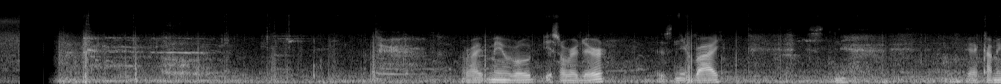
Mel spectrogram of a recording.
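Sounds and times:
street background noise: 0.5s - 10.0s.

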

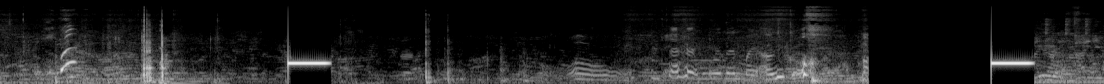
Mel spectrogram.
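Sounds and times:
censor bleep: 2.9s - 3.3s, 9.9s - 10.4s.

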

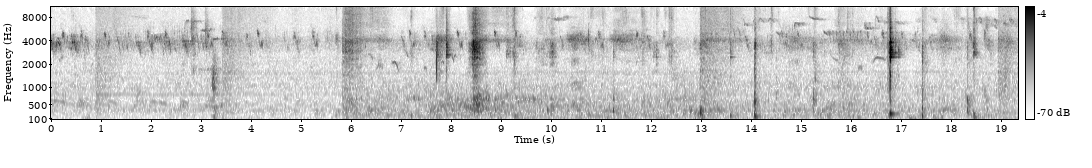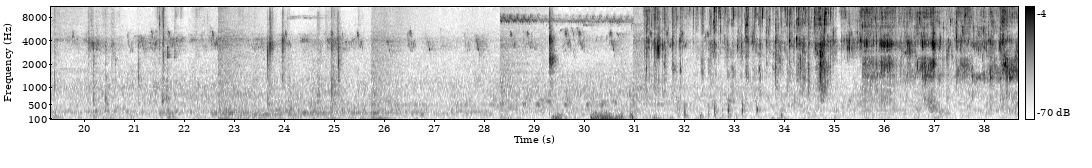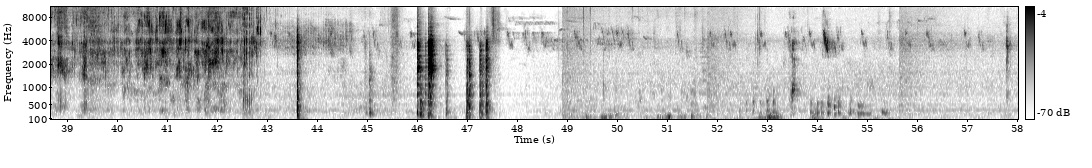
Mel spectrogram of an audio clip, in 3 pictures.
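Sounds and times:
birds chirping: 0.0s - 46.0s, 46.6s - 58.0s
water pouring into a pot: 31.2s - 43.3s.

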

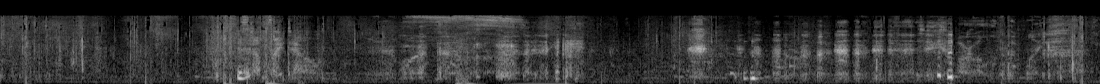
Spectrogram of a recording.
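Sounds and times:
book pages rustling: 0.0s - 3.8s, 4.4s - 7.3s, 10.1s - 11.0s.

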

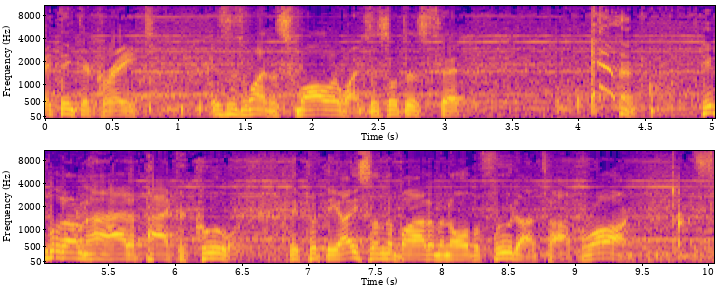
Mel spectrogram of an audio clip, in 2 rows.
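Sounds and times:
faint machine hum: 0.0s - 10.0s
man coughing: 4.0s - 4.6s.

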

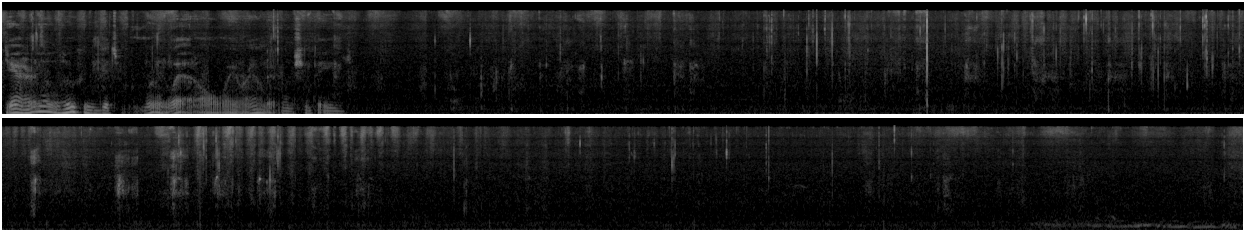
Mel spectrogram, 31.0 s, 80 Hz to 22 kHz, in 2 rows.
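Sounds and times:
faint rustling on blanket: 0.0s - 24.7s, 25.8s - 31.0s.

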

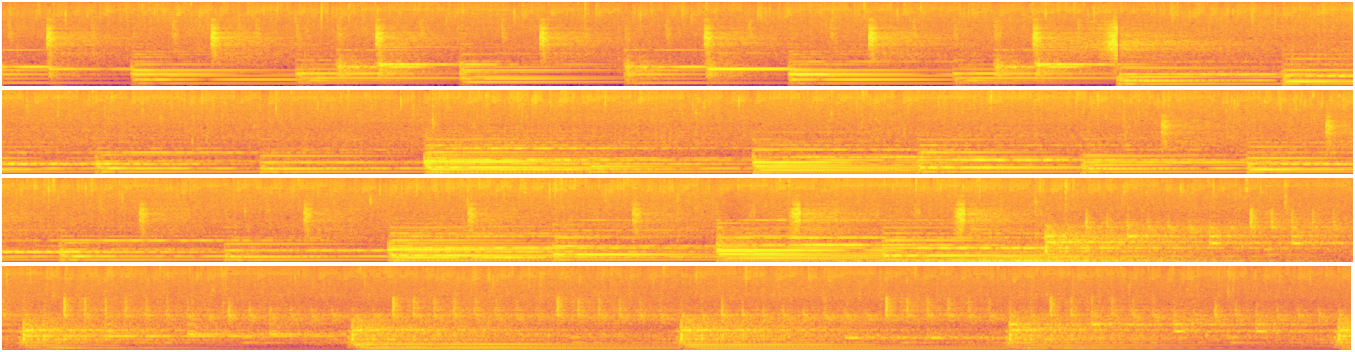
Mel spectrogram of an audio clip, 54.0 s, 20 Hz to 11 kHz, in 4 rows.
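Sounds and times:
lofi piano chords: 0.0s - 54.0s
steady rain: 0.0s - 54.0s.

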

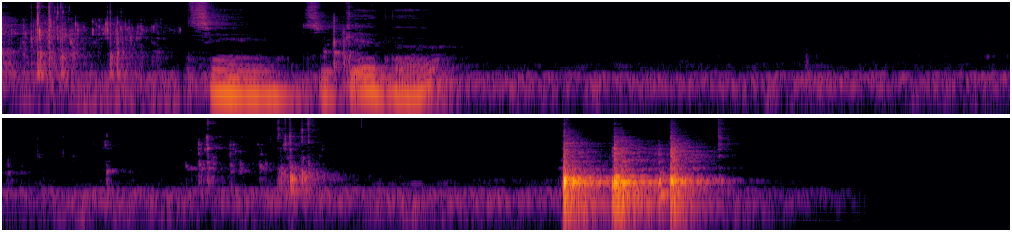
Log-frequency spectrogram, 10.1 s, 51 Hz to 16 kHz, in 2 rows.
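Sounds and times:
juice splashing into bowl: 0.0s - 1.0s, 4.9s - 6.9s
pitcher knocking: 7.8s - 8.6s.

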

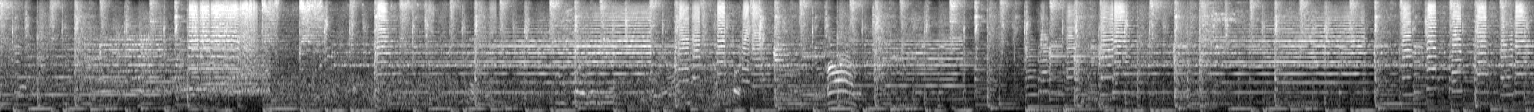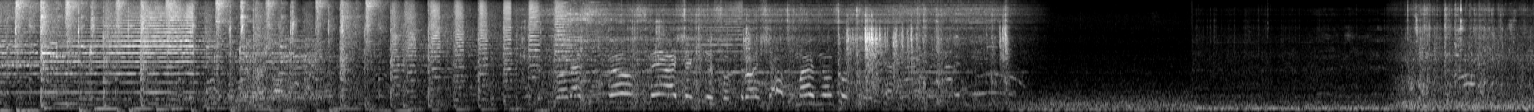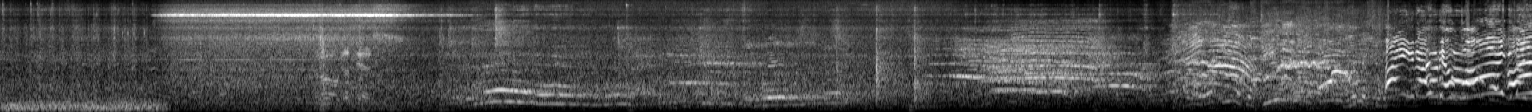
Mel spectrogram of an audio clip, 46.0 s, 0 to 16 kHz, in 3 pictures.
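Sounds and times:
indistinct voices talking: 0.0s - 12.2s, 16.3s - 25.7s.

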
